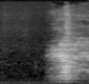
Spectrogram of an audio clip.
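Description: A single sneeze bursts out after a brief quiet moment, a short breathy blast that swells and then trails off, fairly soft, with no talking around it.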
